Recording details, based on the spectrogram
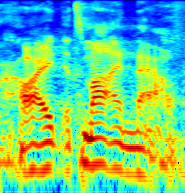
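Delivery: ordinary delivery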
